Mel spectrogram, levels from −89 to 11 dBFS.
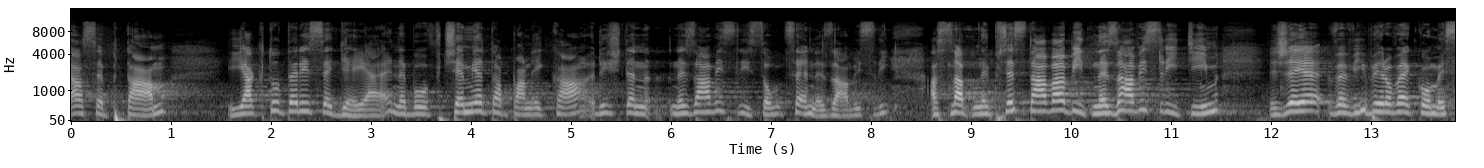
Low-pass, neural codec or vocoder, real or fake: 10.8 kHz; none; real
